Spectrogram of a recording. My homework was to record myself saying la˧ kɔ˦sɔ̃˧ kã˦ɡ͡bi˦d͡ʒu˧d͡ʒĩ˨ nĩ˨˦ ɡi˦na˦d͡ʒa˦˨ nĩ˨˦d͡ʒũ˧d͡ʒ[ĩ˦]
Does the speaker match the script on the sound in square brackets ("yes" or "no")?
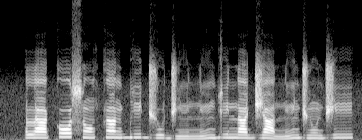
no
